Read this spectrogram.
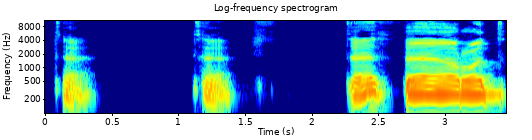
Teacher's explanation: Dan huruf ta juga memiliki sifat hams seperti huruf kaf tadi, ya. Jadi bersamaan dengan dia keluarnya suara huruf ta, kita keluarkan juga udara atau anginnya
